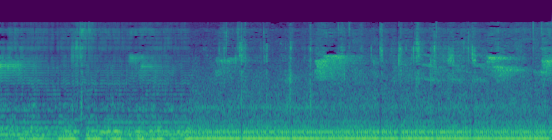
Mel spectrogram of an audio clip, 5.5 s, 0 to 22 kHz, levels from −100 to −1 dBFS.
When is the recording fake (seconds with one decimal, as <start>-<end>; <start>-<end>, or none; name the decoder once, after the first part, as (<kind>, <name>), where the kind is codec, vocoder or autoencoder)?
0.0-1.9 (vocoder, BigVGAN v2)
